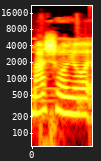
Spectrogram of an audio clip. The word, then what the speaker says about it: 마셔요: Now, how do we write mashyeoyo in Hangeul? This composed of three syllables.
